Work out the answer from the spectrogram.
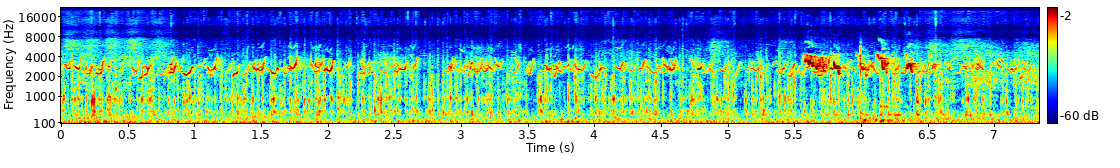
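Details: Young chicks giving a continuous flurry of thin, high peeps, with a brief louder burst of sharper chirps late on, over a faint low hum.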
